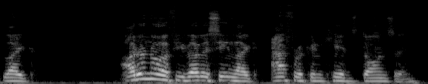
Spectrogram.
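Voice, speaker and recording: A man's voice: on the high side, normal speed, dark tone. A young man hosting a podcast, chatting in laid-back slang and swearing freely. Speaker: podcast host. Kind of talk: casual podcast chat.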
